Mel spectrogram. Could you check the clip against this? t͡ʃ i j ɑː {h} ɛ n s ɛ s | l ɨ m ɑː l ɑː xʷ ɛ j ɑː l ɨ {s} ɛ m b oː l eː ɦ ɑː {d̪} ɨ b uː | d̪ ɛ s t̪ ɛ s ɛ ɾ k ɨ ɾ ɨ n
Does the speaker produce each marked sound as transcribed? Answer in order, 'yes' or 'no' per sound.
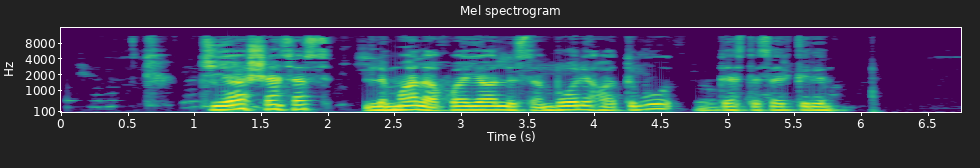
no, yes, no

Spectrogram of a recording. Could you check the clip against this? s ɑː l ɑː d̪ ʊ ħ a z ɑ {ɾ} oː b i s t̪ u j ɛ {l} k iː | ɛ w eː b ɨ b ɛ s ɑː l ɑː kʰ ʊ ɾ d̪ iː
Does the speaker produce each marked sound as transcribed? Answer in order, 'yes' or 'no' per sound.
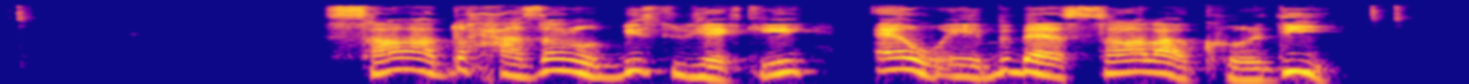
yes, no

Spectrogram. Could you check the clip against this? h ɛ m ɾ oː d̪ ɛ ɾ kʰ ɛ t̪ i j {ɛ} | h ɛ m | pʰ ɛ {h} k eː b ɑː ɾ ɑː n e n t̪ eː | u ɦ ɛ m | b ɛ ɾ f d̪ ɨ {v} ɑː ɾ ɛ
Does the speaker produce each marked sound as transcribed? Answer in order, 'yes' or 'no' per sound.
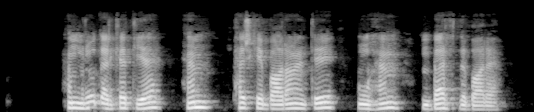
yes, no, no

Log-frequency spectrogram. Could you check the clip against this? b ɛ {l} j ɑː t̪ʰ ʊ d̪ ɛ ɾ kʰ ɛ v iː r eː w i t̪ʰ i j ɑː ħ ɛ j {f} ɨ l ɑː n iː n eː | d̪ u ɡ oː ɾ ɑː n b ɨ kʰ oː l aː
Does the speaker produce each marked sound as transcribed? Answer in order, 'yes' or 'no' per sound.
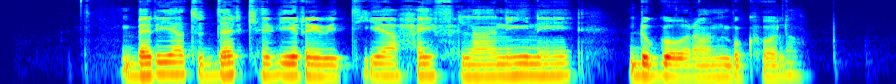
no, yes

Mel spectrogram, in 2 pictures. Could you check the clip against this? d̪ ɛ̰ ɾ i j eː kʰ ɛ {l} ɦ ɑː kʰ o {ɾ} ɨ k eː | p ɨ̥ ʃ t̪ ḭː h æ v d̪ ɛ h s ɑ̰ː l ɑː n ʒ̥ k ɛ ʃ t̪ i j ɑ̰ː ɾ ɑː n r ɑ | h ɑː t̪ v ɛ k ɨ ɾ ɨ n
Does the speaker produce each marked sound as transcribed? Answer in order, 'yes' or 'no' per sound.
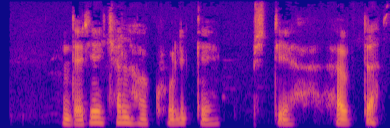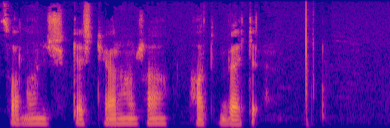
yes, no

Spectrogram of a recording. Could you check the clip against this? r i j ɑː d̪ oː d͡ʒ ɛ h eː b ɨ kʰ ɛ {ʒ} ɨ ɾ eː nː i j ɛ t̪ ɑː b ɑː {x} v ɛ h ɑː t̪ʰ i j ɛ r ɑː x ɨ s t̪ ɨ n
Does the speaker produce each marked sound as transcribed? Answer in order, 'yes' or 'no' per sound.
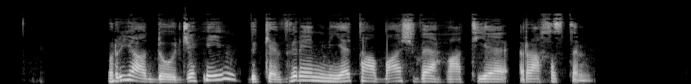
no, no

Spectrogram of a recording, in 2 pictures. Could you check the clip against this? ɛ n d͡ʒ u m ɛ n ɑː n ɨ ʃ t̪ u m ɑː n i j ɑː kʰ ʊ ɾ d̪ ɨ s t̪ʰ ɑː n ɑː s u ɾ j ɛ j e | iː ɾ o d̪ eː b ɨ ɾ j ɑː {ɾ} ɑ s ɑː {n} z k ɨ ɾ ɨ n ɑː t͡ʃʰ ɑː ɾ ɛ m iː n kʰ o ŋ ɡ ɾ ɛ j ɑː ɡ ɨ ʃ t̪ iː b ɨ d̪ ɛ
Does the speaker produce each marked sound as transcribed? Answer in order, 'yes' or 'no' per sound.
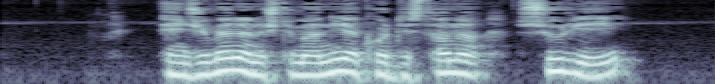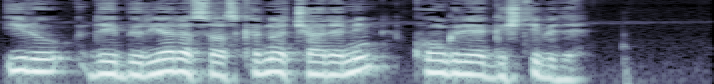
yes, no

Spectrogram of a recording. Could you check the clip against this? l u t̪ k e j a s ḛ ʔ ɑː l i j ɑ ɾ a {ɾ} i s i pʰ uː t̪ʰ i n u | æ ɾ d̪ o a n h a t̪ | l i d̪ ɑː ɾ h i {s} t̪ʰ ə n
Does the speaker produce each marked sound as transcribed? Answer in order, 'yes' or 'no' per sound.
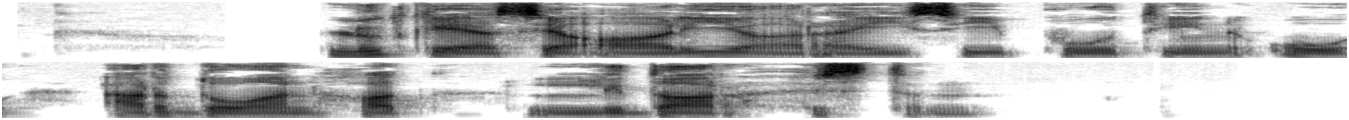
no, yes

